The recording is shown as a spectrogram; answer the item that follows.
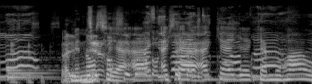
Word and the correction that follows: Aya Nakamura: Aka Nakamura. – Aka Nakamura. Aya Nakamura.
